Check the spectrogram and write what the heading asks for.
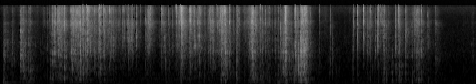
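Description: Foil wrapper of a Topps Match Attax trading-card booster pack crinkling as it is taken from the box and torn open: a dense run of crackling for about four seconds, then a few sparser crinkles.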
